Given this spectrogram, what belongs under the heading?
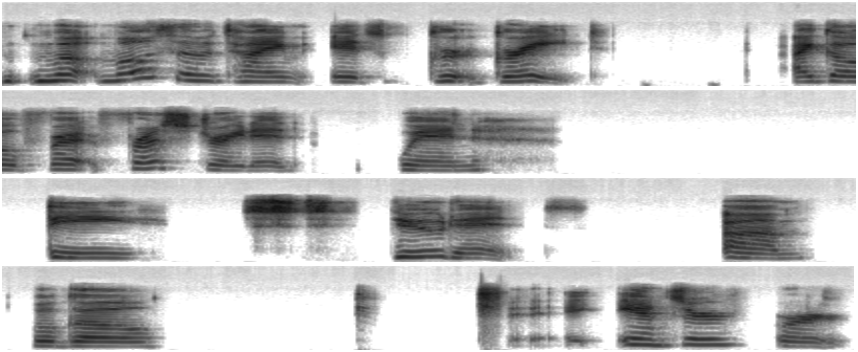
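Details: Woman with aphasia following seizures who reports it takes her time to get the word; aphasia.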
